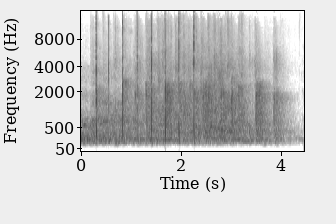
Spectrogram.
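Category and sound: crowd, audience clapping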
